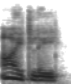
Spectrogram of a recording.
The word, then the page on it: idly: British English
